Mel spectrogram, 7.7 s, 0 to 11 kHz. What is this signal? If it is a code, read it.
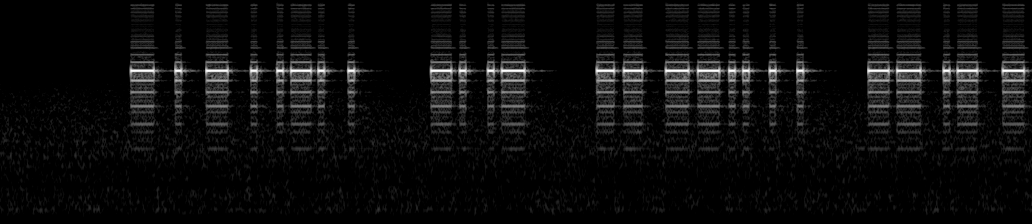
Morse code, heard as a high beeper, hand-sent with a bug key, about 23 wpm, 3700 Hz, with room echo. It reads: TETERE NA MZEE …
